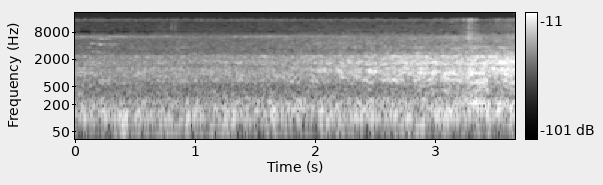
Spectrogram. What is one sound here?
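Another car approaches along the road, growing louder.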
